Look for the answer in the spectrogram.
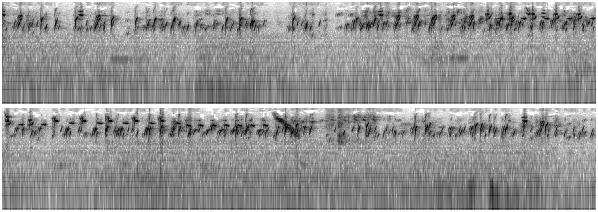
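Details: A goldfinch sings loudly when stimulated, an almost nonstop run of rapid liquid twittering. A brief gap comes near three seconds, then a long, intense stretch of high, tinkling notes.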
